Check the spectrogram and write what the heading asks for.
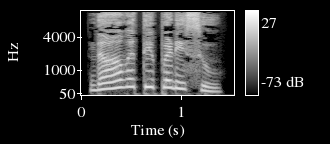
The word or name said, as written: ದಾವತಿಪಡಿಸು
